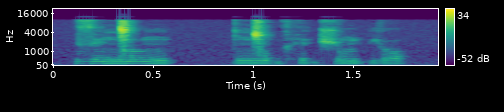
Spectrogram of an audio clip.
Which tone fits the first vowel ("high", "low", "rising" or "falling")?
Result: falling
